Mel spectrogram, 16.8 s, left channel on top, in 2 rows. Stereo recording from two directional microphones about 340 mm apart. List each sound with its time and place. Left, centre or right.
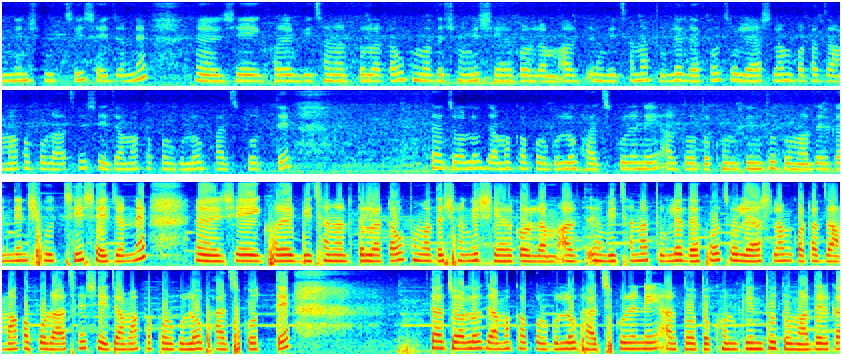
0.1 s speech: right
12.6 s speech: right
